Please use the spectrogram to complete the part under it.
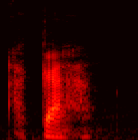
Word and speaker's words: acá: Entonces, se cree muy acá, con acento en la A.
